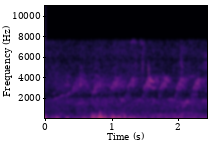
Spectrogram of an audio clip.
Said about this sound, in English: Why do birds sing at the beginning of the day and the end of the day? Do they know something we don't?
